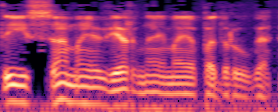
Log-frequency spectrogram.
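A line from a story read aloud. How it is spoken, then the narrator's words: Quiet. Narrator (Russian): сказала тихо Изабелла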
